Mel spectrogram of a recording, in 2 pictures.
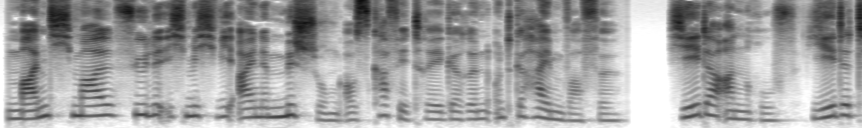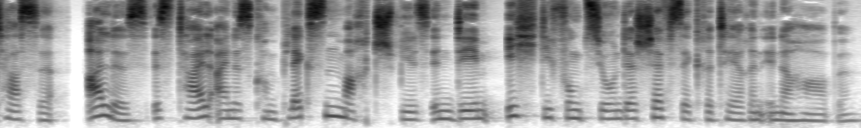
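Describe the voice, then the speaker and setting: A woman playing a courteous, deferential executive secretary with quiet pride, in a satirical radio play. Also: lowish voice, animated, a little slow. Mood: wry. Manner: deferential, soothing, politely knowing. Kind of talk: German radio play acting.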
